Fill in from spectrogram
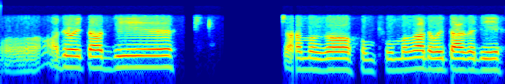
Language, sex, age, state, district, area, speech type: Manipuri, male, 45-60, Manipur, Kangpokpi, urban, conversation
